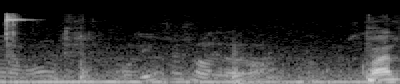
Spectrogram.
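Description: Boat engine idling with a steady low hum, under faint talk; a sharp click right at the start.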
